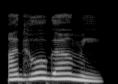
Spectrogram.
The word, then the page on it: ಅಧೋಗಾಮಿ: adhōgāmi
